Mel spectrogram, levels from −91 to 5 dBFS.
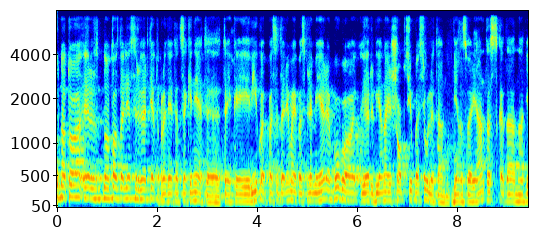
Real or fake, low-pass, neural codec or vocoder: fake; 7.2 kHz; autoencoder, 48 kHz, 128 numbers a frame, DAC-VAE, trained on Japanese speech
